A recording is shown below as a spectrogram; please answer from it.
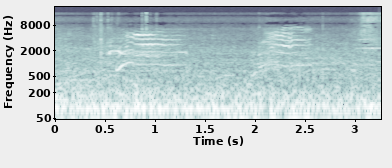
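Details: Very hungry orphaned kitten, a stray in Istanbul, gives two short, thin, high meows about a second and a half apart, each bending upward then down, against constant low-pitched background noise.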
